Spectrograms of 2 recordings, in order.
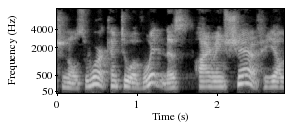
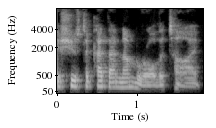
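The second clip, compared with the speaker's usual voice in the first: ordinary talk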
